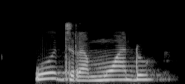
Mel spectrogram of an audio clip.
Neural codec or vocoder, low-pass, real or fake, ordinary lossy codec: none; 7.2 kHz; real; Opus, 64 kbps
